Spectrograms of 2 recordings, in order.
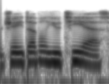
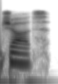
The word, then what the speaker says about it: JWT: web tokens RFC 7519 pronounced either jwts or jots or previously standardized way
